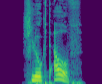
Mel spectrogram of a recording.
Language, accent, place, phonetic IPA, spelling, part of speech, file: German, Germany, Berlin, [ʃluːkt ˈaʊ̯f], schlugt auf, verb, De-schlugt auf.ogg
- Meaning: second-person plural preterite of aufschlagen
